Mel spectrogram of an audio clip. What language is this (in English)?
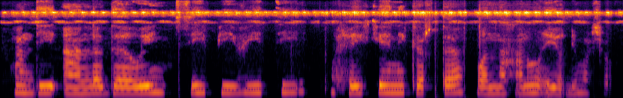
Somali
